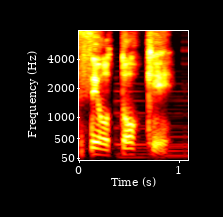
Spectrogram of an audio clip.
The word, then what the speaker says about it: Theotokos: Theotokos é a referência que se faz a uma palavra em grego, a pronúncia é Theotoke, mas escreve Theotokos.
